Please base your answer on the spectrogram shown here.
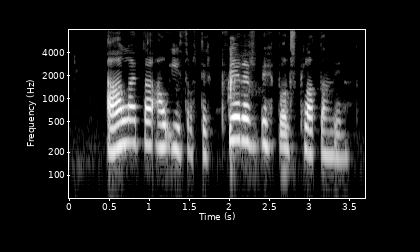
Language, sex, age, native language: Icelandic, female, 30-39, Icelandic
